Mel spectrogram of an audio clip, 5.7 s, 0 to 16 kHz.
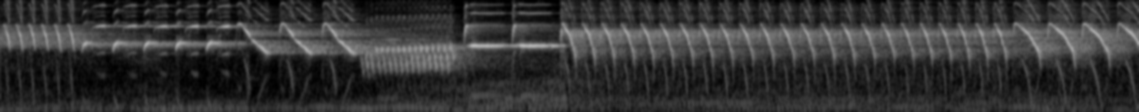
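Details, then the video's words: Kenari Nusantara canary song meant as a model for silent birds: quick chirps and whistles, a short buzz and a pure tone, then a long steady trill of fast repeated notes. "Kicau Burung Kenari 136 II LUAR BIASA GACOR PANJANG Cocok untuk Masteran"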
